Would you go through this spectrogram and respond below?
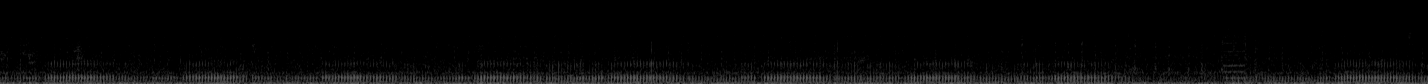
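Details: Seven-week-old farm kitten sleeping in a person's hand, snoring or purring in steady low rumbling pulses about every second and a half, each breath a soft buzzy burst over constant background hiss.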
